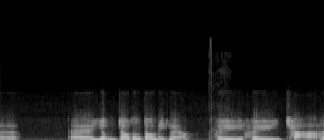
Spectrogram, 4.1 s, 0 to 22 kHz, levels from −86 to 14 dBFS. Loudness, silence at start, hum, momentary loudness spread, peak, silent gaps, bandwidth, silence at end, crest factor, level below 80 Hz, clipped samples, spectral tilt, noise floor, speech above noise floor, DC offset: -21 LUFS; 0 s; none; 11 LU; -2 dBFS; none; 7.4 kHz; 0 s; 20 dB; -62 dBFS; under 0.1%; -8 dB/octave; -59 dBFS; 39 dB; under 0.1%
